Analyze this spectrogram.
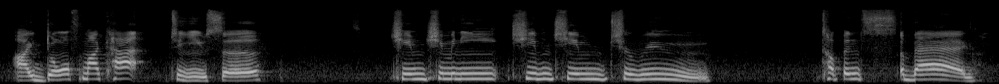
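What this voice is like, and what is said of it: Terrible Dick Van Dyke-style accent. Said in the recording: “It's actually worse than Nick Van Dyke's accent, and I didn't know that was possible.”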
